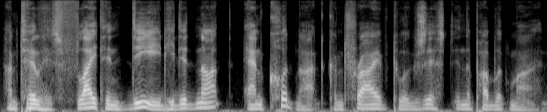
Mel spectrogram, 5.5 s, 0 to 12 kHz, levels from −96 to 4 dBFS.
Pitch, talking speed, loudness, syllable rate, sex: 110 Hz, 185 wpm, -21 LUFS, 4.6 syllables/s, male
